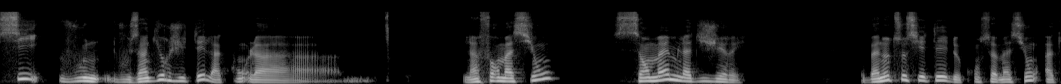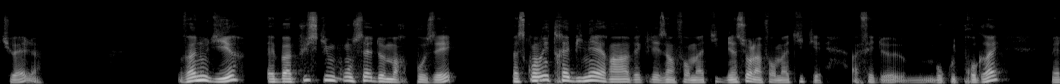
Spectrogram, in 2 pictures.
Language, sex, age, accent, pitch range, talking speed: French, male, 50-69, French, 110-170 Hz, 135 wpm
